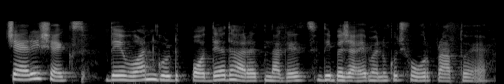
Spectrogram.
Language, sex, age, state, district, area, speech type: Punjabi, female, 30-45, Punjab, Amritsar, urban, read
